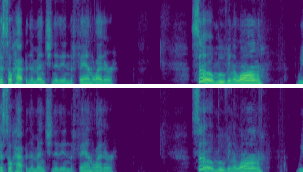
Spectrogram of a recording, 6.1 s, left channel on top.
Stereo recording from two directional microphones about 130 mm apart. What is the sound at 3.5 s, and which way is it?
Speech, 45° left (ahead or behind).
